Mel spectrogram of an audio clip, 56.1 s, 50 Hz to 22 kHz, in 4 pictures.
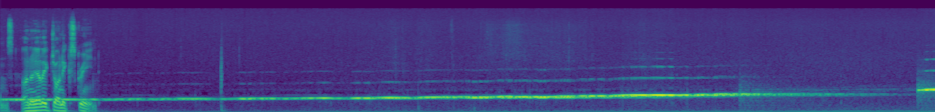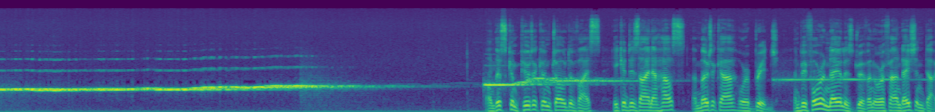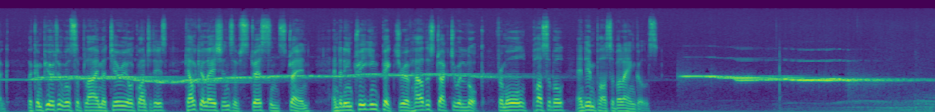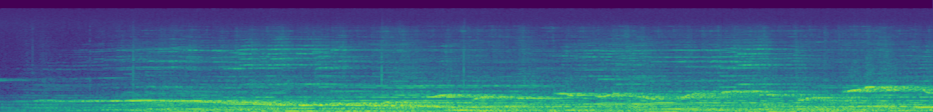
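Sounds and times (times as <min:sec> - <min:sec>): faint low hum: 0:00.0 - 0:56.0
sustained electronic tones: 0:00.0 - 0:56.0
high electronic tone sliding down: 0:21.2 - 0:36.4, 0:38.2 - 0:50.9.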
